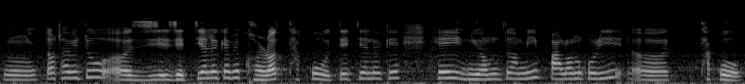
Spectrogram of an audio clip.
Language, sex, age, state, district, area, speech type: Assamese, female, 30-45, Assam, Nagaon, rural, spontaneous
